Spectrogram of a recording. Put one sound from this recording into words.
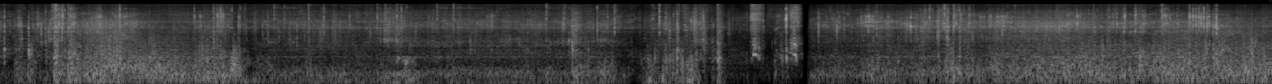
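Knobby mountain bike tyres roll and crunch over a dirt trail.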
